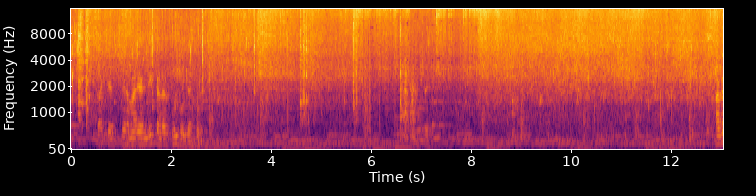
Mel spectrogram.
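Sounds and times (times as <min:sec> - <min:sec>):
eggs sizzling in hot oil: 0:00.0 - 0:13.0.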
